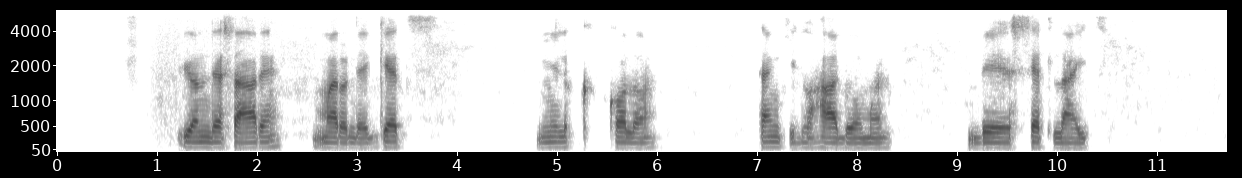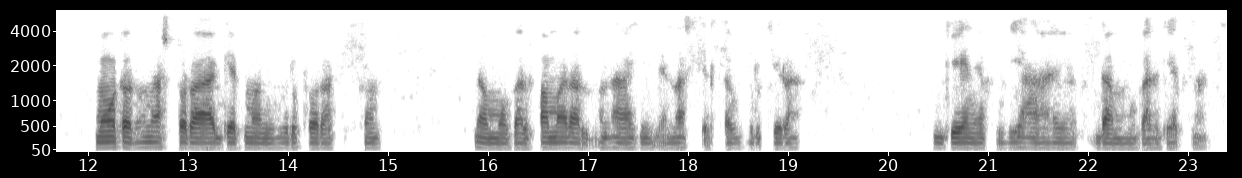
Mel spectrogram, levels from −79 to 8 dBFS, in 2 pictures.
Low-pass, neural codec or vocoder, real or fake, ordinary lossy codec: 5.4 kHz; none; real; Opus, 16 kbps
